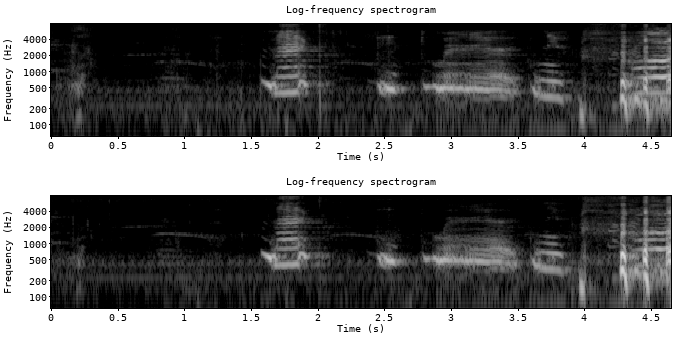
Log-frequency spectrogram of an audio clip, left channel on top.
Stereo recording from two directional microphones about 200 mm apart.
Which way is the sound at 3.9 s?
50° right (ahead or behind).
